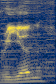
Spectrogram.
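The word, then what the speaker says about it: Ríoghan: Rogan is pronounced Rian, meme language. You're telling me this is Rian? Rian? So kind of like Ryan.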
